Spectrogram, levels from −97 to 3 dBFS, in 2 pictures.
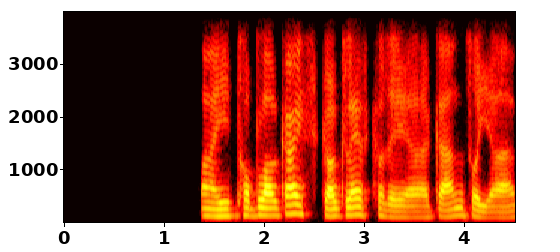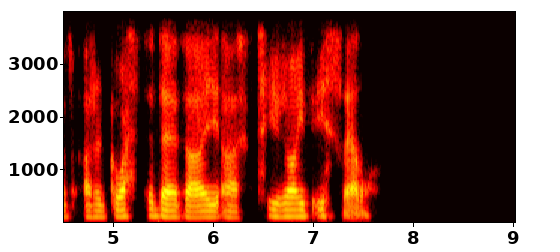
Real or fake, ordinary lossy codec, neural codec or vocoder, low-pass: fake; Opus, 24 kbps; codec, 24 kHz, 1.2 kbps, DualCodec; 3.6 kHz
